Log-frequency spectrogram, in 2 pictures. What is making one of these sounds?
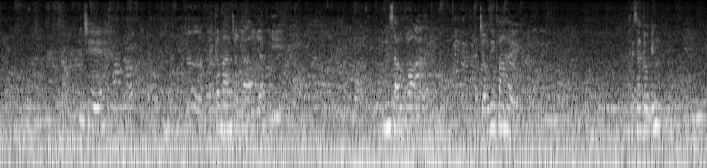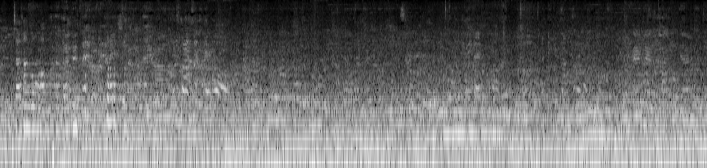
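A young woman sings into a microphone through loudspeakers.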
